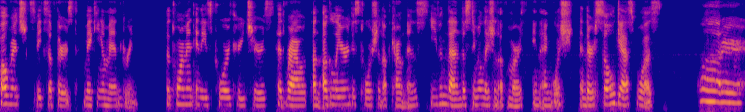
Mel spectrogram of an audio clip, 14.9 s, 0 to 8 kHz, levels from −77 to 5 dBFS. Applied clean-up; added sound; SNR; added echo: none; none; none; none.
